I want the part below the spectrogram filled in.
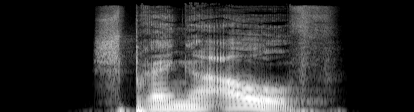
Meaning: first/third-person singular subjunctive II of aufspringen
- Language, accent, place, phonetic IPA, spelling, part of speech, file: German, Germany, Berlin, [ˌʃpʁɛŋə ˈaʊ̯f], spränge auf, verb, De-spränge auf.ogg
